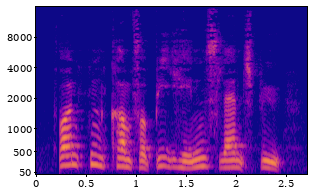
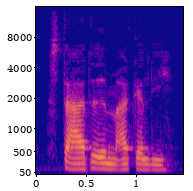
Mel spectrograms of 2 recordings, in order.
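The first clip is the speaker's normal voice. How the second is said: plain reading voice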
